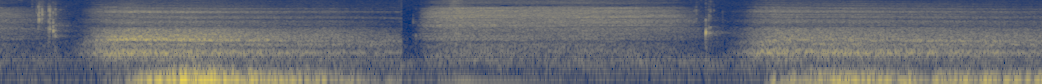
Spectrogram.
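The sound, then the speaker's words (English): Deep breaths are drawn in and pushed out during a guided breathing exercise. A few slow, airy rushes of air alternate between inhale and exhale, fairly loud, with no talking over them. “So take a couple deep breaths in and out.”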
